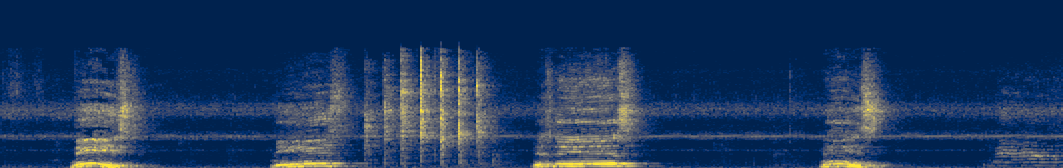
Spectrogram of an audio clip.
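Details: A mother cat reacts to something inside a helmet. She gives four drawn-out, arching meows, each rising then falling. A quick run of rattling taps falls between the second and third meows.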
